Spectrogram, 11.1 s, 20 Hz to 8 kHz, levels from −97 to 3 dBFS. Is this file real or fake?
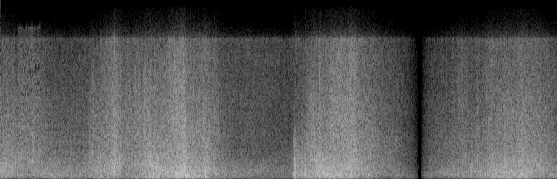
fake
